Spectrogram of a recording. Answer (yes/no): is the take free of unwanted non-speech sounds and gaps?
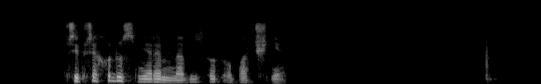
yes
